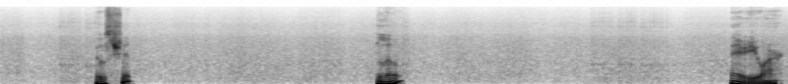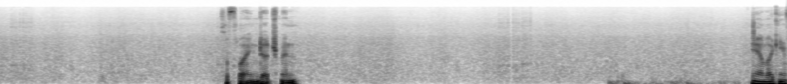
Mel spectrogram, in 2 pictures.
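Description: A small sailboat thumps and splashes over waves at intervals.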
